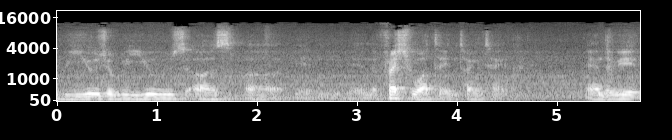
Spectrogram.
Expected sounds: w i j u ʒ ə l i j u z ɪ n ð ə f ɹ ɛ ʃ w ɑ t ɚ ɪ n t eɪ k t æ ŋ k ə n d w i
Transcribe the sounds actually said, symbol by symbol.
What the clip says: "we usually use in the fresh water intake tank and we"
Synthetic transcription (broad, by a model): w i j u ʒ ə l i j u z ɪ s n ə f ɹ ɛ ʃ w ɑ t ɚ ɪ n t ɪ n t æ ŋ k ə n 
